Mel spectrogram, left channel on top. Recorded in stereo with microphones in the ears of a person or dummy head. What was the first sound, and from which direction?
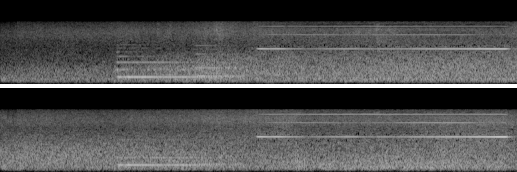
A piano, 40° left (ahead or behind).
